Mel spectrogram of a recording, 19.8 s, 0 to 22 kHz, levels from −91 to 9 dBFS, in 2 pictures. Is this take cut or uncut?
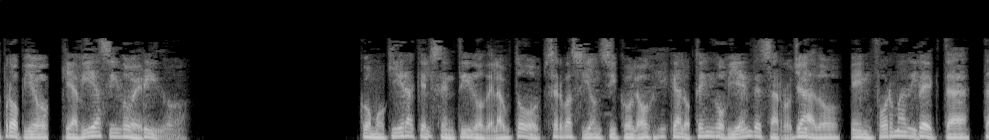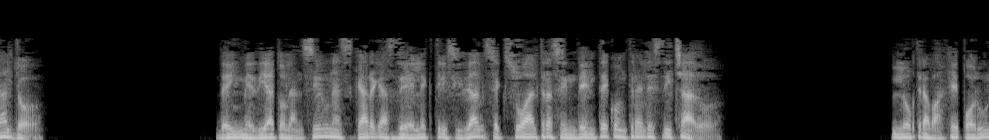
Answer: cut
